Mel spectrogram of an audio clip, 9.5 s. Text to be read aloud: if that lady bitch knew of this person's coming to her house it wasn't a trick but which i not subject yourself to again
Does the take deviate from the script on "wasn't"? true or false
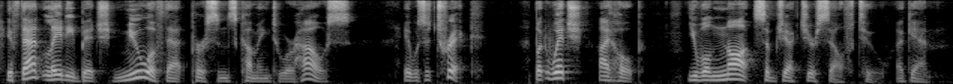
true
